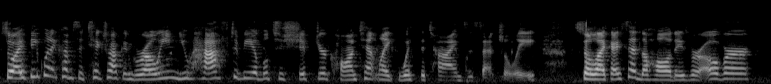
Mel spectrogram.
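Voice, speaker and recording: Projecting a raised voice, a woman with a Californian accent speaks at a very fast pace and a high pitch, with lively intonation and big swings in loudness. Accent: Californian American. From US West Coast, San Diego. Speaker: content creator and former event planner. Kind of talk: casual chat.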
